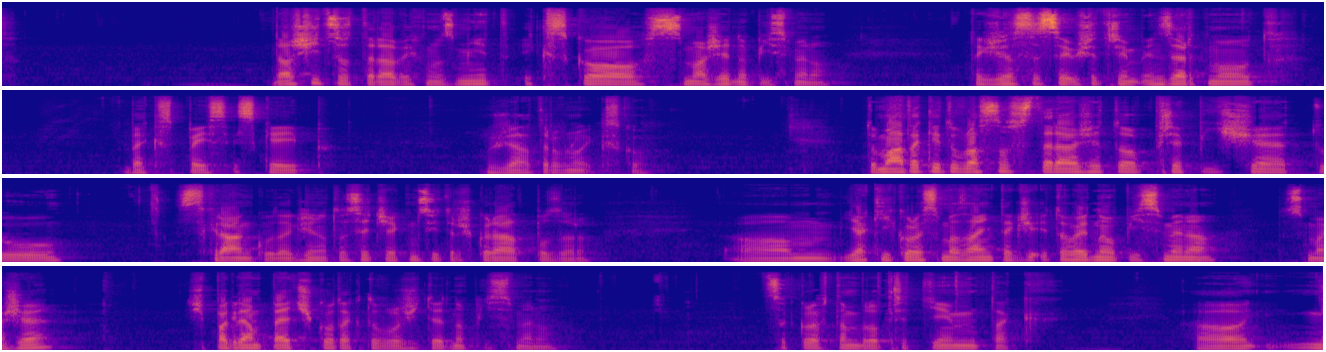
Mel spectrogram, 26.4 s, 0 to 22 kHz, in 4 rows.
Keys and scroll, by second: 0.0-0.4 typing, 2.8-5.3 typing, 7.6 Escape, 8.8-10.0 typing, 11.2-11.7 h, 12.1 h, 12.4 j, 15.5-17.0 typing, 18.3 typing, 19.8-20.4 typing, 22.8-24.6 typing.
